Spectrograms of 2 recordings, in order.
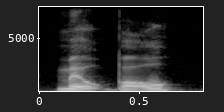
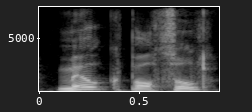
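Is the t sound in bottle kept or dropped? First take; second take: dropped; kept. First: The t sound in bottle is dropped. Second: The t sound in bottle is clearly pronounced.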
